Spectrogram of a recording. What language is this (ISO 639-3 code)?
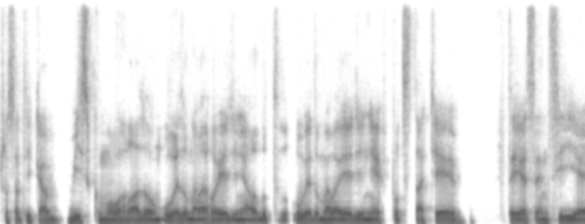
slk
